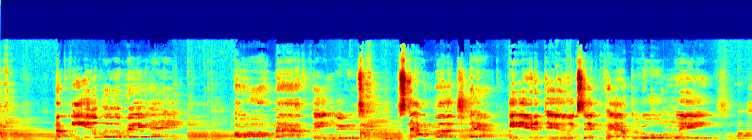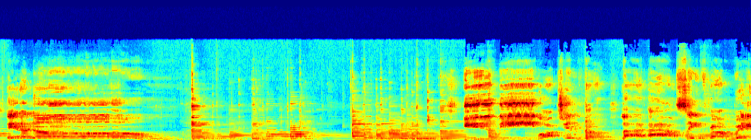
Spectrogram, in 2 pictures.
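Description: A man singing with his own accompaniment on a metal-body resonator guitar, plucked strings ringing under the vocal line.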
